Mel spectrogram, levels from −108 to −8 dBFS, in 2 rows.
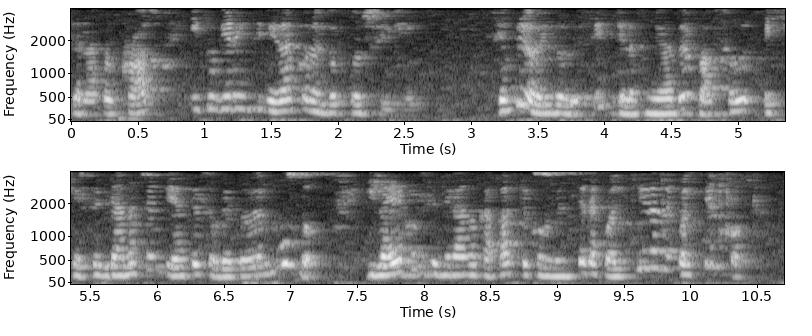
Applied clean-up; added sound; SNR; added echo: classical method WPE with log-MMSE.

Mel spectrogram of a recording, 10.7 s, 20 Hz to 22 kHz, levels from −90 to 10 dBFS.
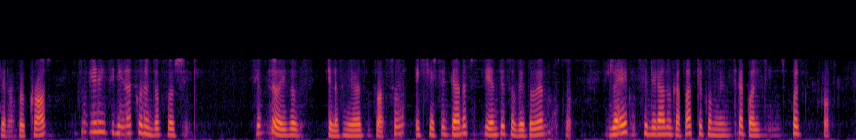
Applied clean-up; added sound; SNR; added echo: neural separator model SepFormer WHAMR!.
